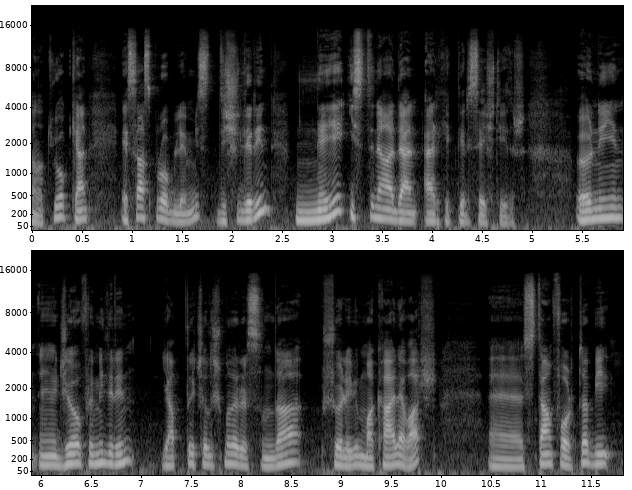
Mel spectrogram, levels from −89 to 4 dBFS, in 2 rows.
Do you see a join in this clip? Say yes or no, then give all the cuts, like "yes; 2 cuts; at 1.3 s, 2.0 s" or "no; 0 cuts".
yes; 2 cuts; at 2.5 s, 7.1 s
